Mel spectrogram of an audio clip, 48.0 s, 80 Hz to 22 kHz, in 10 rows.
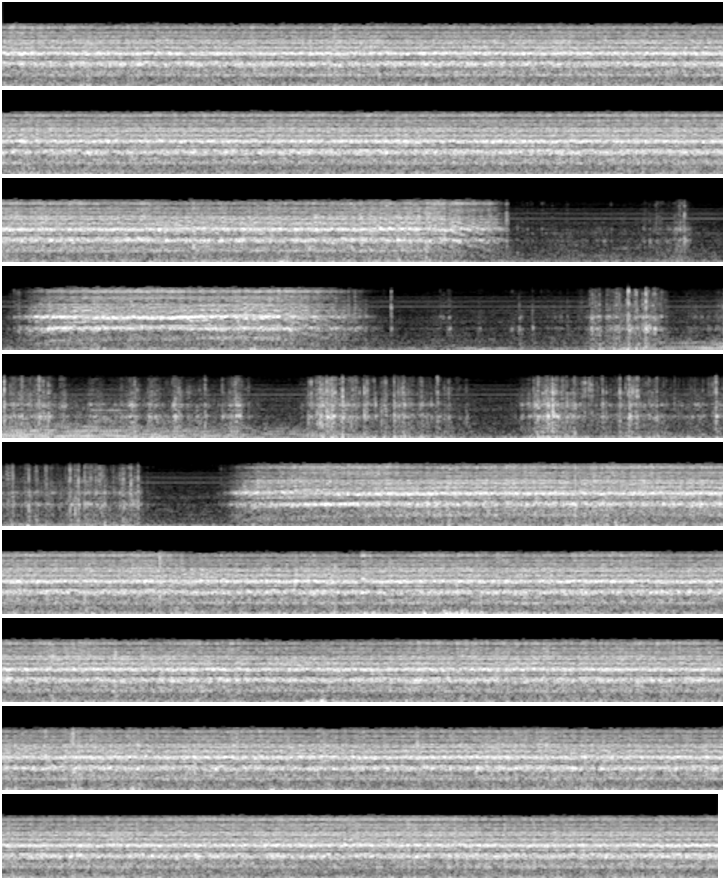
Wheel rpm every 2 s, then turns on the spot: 160, 160, 160, 160, 160, 160, 90, 90, 50, 10, 20, 20, 30, 140, 160, 160, 160, 160, 160, 160, 160, 160, 160, 160.
18-24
